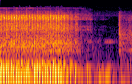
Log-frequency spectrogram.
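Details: Air-cooled VW Beetle (Fusca) idling after an old air-filter part left by a previous owner was removed: smooth, even low putter with no rattle, then the engine winds down and stops. Problem fixed.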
